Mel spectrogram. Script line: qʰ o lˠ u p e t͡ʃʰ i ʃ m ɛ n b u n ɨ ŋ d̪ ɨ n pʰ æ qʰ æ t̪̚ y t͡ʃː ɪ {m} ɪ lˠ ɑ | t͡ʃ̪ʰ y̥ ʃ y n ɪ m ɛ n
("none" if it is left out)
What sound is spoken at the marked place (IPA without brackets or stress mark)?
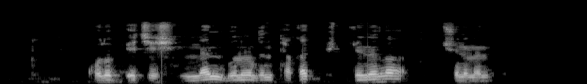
n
